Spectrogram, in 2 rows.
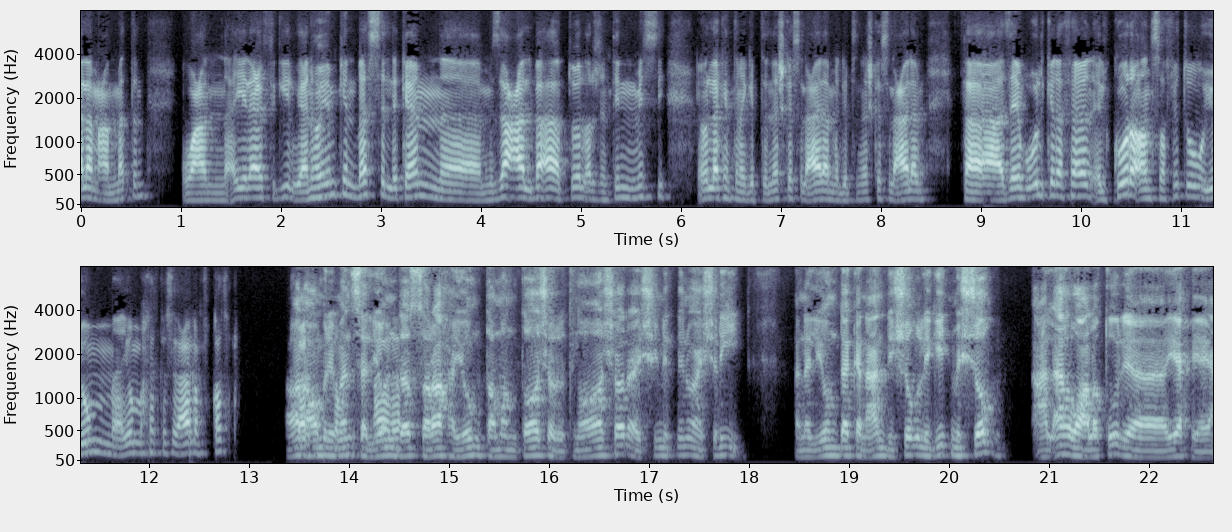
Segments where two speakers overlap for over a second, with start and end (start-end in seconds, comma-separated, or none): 13.4-14.6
